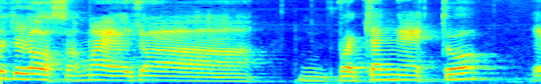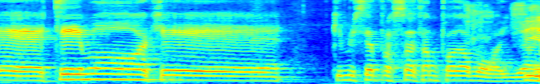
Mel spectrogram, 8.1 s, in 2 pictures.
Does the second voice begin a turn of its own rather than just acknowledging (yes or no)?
yes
